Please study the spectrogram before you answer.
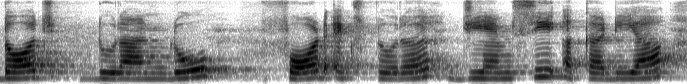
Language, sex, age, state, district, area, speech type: Goan Konkani, female, 18-30, Goa, Murmgao, urban, spontaneous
